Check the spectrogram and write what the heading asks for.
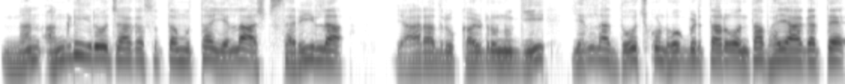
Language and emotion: Kannada, fearful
